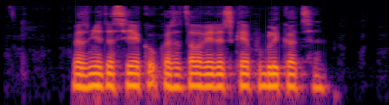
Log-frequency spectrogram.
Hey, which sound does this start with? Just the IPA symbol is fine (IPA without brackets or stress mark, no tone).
v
